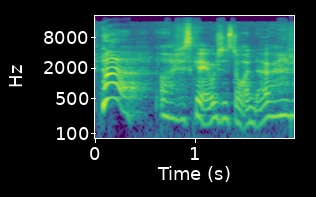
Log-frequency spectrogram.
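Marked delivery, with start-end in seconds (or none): 0.1-0.6 short, high pretend scream; mock startled yelp. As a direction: yelp as if suddenly frightened, playfully. Fake scare at the window.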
